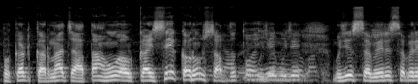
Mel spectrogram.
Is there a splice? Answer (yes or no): yes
